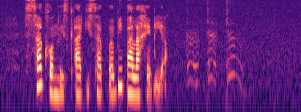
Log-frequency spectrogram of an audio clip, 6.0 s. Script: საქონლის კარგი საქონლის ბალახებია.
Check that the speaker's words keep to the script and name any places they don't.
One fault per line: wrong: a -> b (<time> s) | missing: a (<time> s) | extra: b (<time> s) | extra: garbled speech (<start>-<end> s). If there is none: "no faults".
wrong: საქონლის -> საკვები (1.8 s)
